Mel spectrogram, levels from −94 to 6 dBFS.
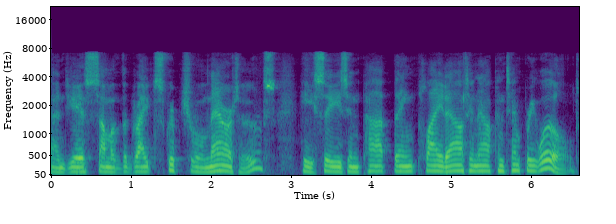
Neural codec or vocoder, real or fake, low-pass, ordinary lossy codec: codec, 44.1 kHz, 7.8 kbps, Pupu-Codec; fake; 7.2 kHz; MP3, 64 kbps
